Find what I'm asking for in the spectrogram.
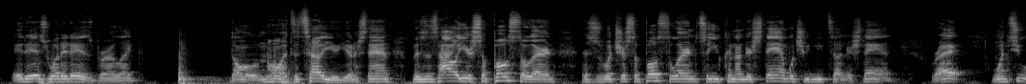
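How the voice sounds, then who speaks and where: A man giving a casual trading lesson, blunt and heavily profane, constantly checking in with "right?" and "you understand?". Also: a little high. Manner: frequent tag questions "right?" and "you understand?". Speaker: trading instructor.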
